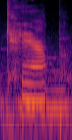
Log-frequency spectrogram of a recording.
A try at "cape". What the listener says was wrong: No, there's no M. And when you have a silent E, what sound does A make?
